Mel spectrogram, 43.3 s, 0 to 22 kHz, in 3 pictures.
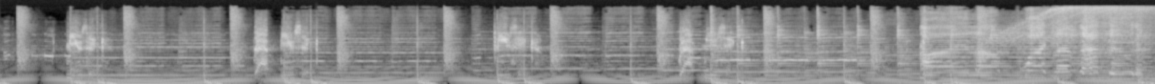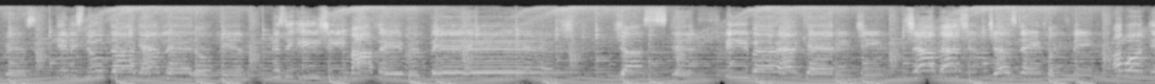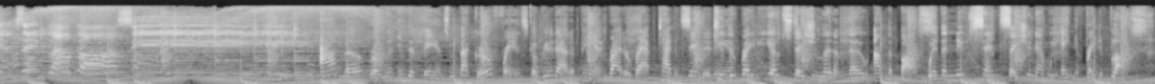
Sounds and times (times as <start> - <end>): Music: 0.0 - 43.3.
